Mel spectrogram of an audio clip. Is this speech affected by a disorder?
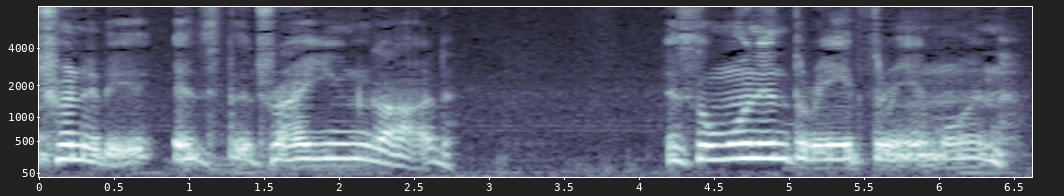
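Yes: spastic cerebral palsy; uses wheelchair.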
